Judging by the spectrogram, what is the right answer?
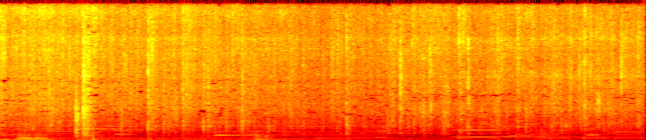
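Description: Beef steak searing in a hot pan: a steady sizzle with a few sharp crackles.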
